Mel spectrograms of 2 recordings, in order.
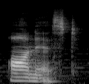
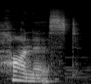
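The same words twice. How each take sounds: First: The word starts with a vowel sound, no h. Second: The word starts with an audible h sound. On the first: The speaker calls it right. "it begins with a vowel sound. Ah" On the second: The speaker calls it wrong. "not honest"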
